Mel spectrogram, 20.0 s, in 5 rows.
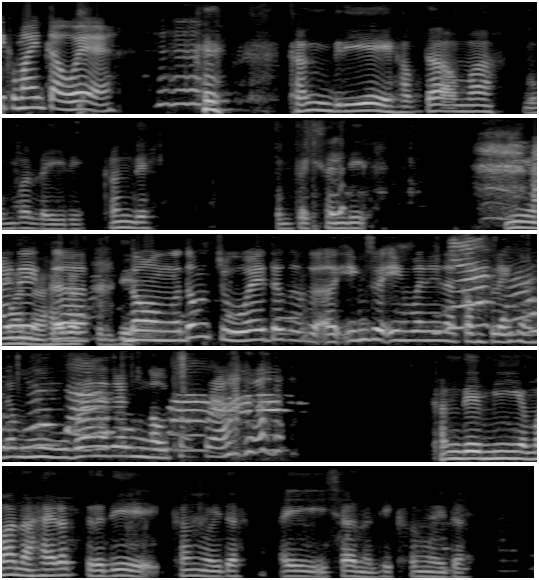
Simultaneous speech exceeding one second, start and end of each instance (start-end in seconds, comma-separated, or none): none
